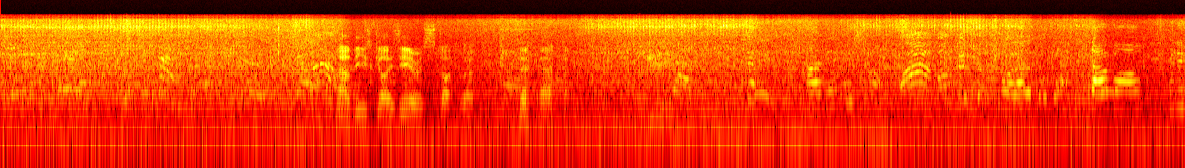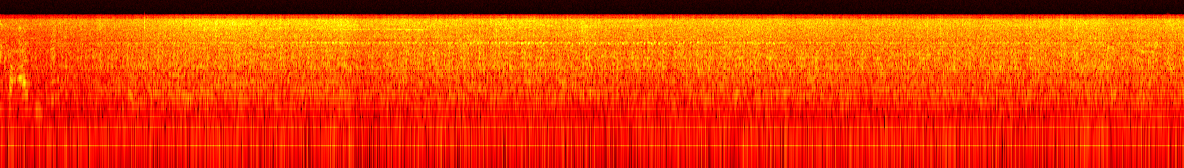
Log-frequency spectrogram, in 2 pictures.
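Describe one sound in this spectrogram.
A vehicle engine rumbles steadily up close.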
